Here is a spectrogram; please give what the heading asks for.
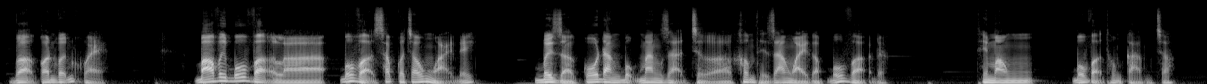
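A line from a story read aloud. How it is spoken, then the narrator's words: Smiling. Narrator (Vietnamese): Ông Trường mỉm cười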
